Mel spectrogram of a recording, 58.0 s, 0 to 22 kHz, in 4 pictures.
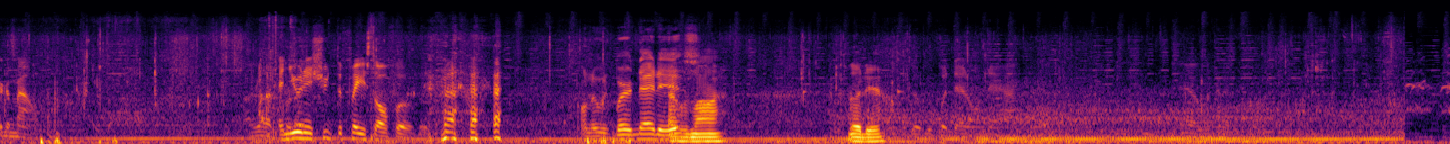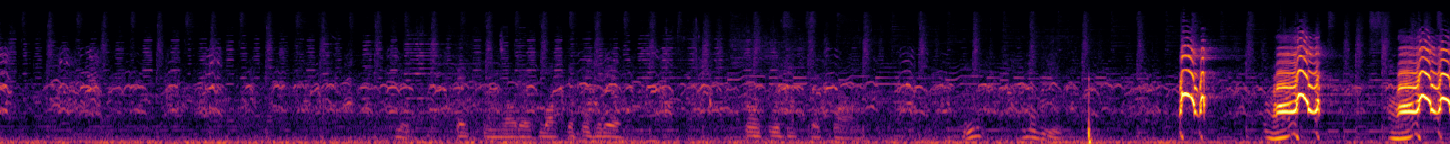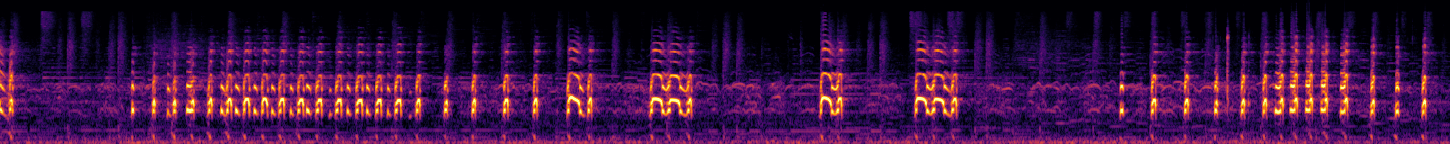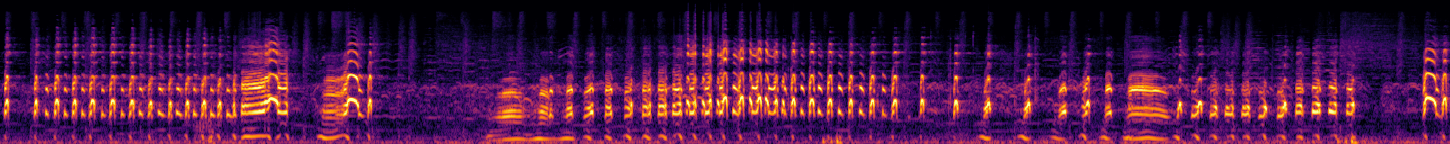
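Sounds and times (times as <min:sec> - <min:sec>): waterfowl call honks and quacks: 0:00.0 - 0:58.0.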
